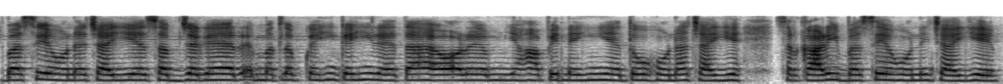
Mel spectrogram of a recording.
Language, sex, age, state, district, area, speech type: Urdu, female, 18-30, Bihar, Khagaria, rural, spontaneous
